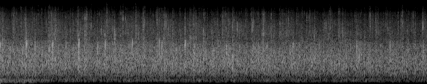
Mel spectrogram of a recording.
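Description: An audience applauds steadily, a dense wash of many hands clapping at once, sustained and even for several seconds with no one speaking over it.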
